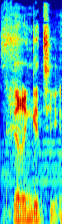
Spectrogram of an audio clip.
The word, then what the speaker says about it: Serengeti: On parle donc du tourisme, de la forêt impénétrable de Bwindi en Ouganda, des parcs de Serengeti, hein, j'espère que je prononce bien. – Serengeti. – Voilà,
